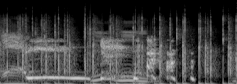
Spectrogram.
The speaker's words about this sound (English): Full applause. Yes, we love it.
